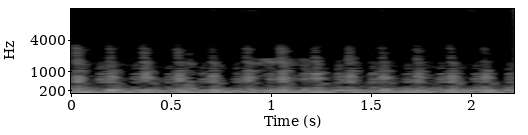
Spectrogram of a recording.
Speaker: sorry if you you hear that weird knocking sound my dryer is going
